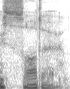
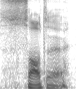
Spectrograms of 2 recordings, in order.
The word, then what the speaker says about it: solder: It's um Where's my solder? Does anyone Can anyone like 100 points help me understand why the Americans pronounce it solder when it's solder?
